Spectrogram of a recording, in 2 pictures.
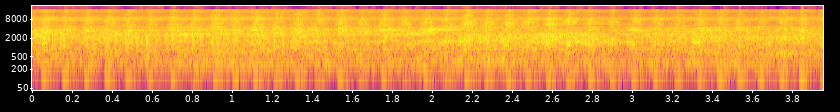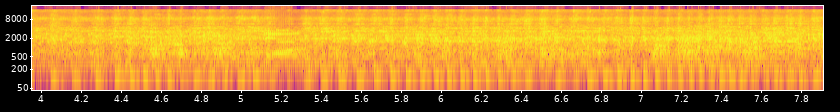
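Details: Fuel-injected Honda XRM 125 that knocks under the engine in every gear from first to fourth, idling: an uneven low knocking about three times a second over the exhaust beat.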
